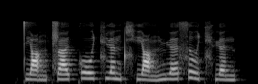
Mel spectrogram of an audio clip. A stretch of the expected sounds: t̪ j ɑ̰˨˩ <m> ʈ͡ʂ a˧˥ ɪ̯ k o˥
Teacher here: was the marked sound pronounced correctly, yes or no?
no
